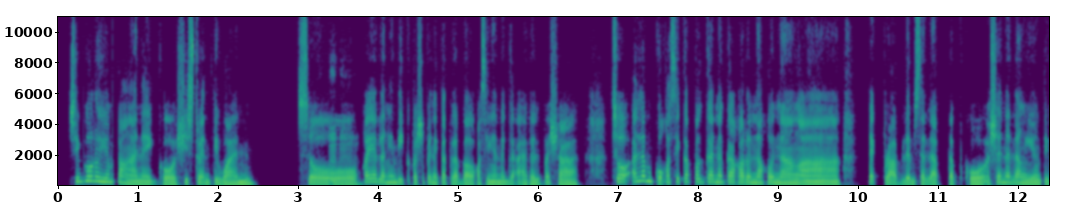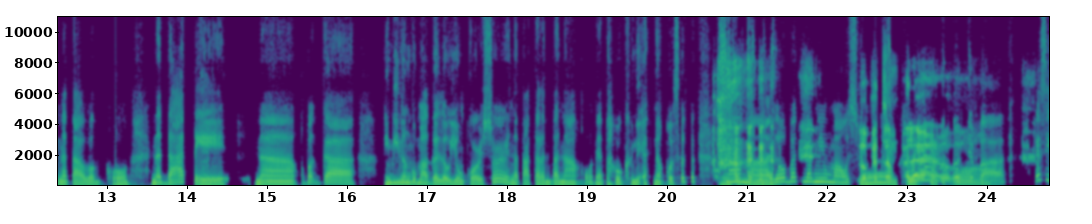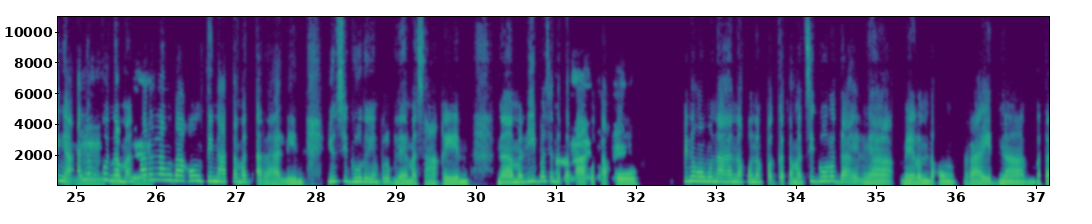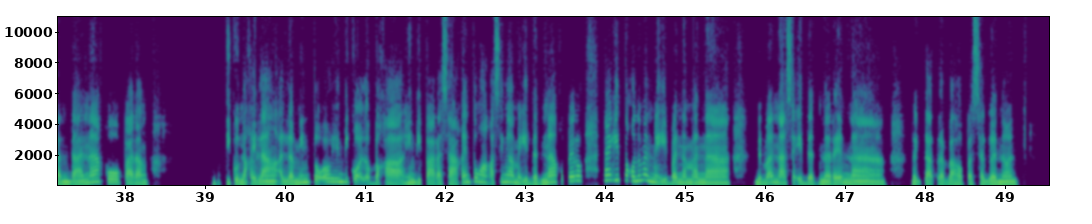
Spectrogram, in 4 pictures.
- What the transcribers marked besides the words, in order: tapping; other background noise; laughing while speaking: "tinatawag ko na yung anak ko, sa"; unintelligible speech; laugh; laugh
- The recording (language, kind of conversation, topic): Filipino, advice, Paano ko haharapin ang takot na subukan ang bagong gawain?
